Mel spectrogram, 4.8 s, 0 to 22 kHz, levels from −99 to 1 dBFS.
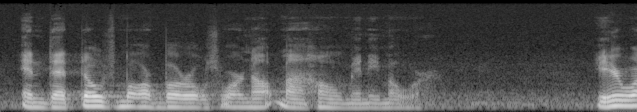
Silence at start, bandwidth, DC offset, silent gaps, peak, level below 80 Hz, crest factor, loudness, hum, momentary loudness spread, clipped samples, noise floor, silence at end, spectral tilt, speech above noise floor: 0.15 s; 19 kHz; under 0.1%; none; -4 dBFS; -76 dBFS; 20 dB; -24 LUFS; none; 15 LU; under 0.1%; -48 dBFS; 0 s; -7.5 dB/octave; 25 dB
